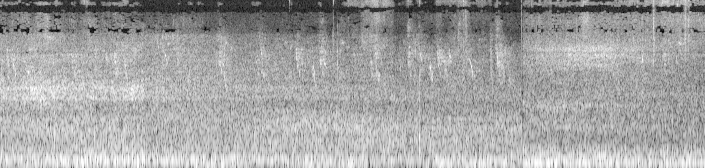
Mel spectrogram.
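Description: Steady outdoor urban ambience: a low rumble of distant road traffic with a faint hiss, and no distinct events.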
